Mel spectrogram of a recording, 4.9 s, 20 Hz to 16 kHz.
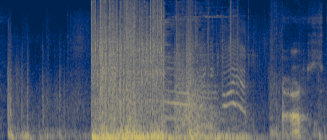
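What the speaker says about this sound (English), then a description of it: "Just threw a nade." A thrown grenade detonates with a sudden loud boom in a Warzone 2 match, its roar sustained for a second before tapering into rumbling debris and gunfire, with players talking over the chaos.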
